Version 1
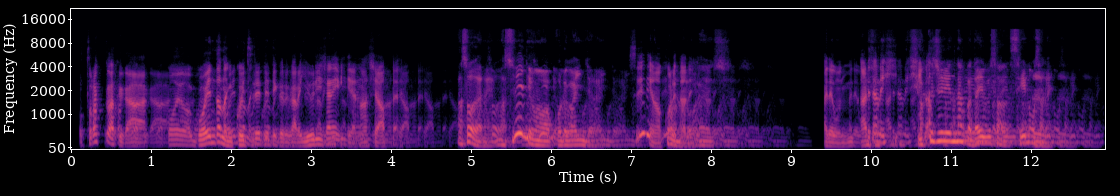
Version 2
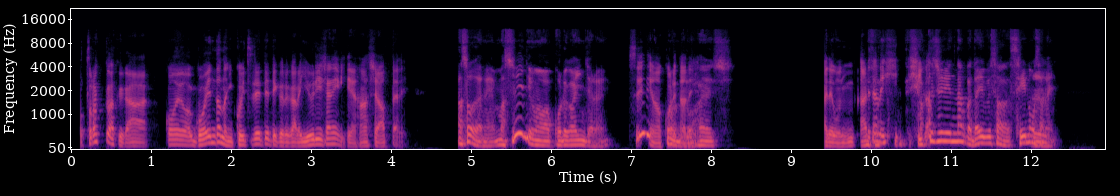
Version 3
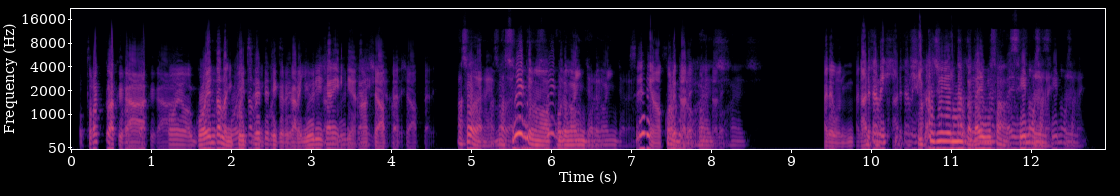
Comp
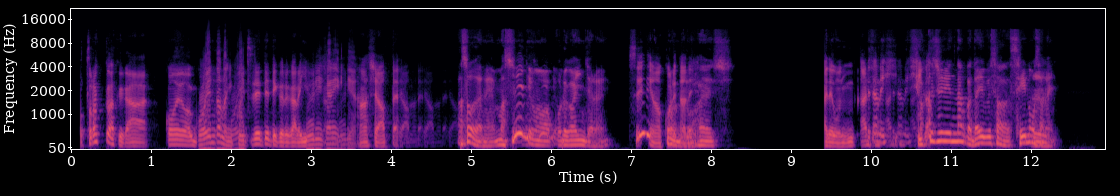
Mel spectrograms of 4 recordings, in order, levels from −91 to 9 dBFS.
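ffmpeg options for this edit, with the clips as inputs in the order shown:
-filter_complex "[2:a]asplit=2[a][b];[0:a]asplit=3[c][d][e];[1:a]asplit=6[f][g][h][i][j][k];[f]atrim=end=1.582[l];[a]atrim=start=1.578:end=2.202[m];[g]atrim=start=2.198:end=2.952[n];[b]atrim=start=2.948:end=3.592[o];[h]atrim=start=3.588:end=4.102[p];[c]atrim=start=4.098:end=4.882[q];[i]atrim=start=4.878:end=5.572[r];[d]atrim=start=5.568:end=6.152[s];[j]atrim=start=6.148:end=9.882[t];[e]atrim=start=9.878:end=10.572[u];[k]atrim=start=10.568[v];[l][m]acrossfade=d=0.004:c1=hsin:c2=hsin[w];[w][n]acrossfade=d=0.004:c1=hsin:c2=hsin[x];[x][o]acrossfade=d=0.004:c1=hsin:c2=hsin[y];[y][p]acrossfade=d=0.004:c1=hsin:c2=hsin[z];[z][q]acrossfade=d=0.004:c1=hsin:c2=hsin[aa];[aa][r]acrossfade=d=0.004:c1=hsin:c2=hsin[ab];[ab][s]acrossfade=d=0.004:c1=hsin:c2=hsin[ac];[ac][t]acrossfade=d=0.004:c1=hsin:c2=hsin[ad];[ad][u]acrossfade=d=0.004:c1=hsin:c2=hsin[ae];[ae][v]acrossfade=d=0.004:c1=hsin:c2=hsin"

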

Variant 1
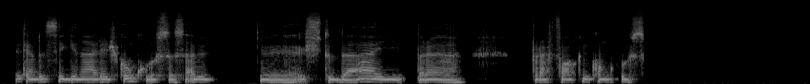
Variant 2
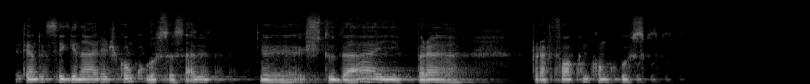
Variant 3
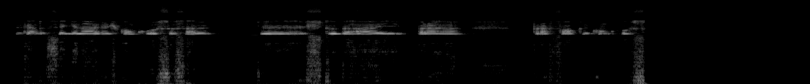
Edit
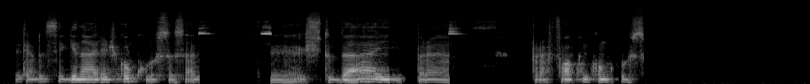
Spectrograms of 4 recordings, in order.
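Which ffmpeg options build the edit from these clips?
-filter_complex "[1:a]asplit=3[a][b][c];[2:a]asplit=2[d][e];[0:a]asplit=6[f][g][h][i][j][k];[f]atrim=end=0.702[l];[a]atrim=start=0.698:end=1.292[m];[g]atrim=start=1.288:end=1.992[n];[d]atrim=start=1.988:end=2.712[o];[h]atrim=start=2.708:end=3.412[p];[b]atrim=start=3.408:end=3.892[q];[i]atrim=start=3.888:end=4.492[r];[e]atrim=start=4.488:end=4.962[s];[j]atrim=start=4.958:end=5.652[t];[c]atrim=start=5.648:end=6.122[u];[k]atrim=start=6.118[v];[l][m]acrossfade=d=0.004:c1=hsin:c2=hsin[w];[w][n]acrossfade=d=0.004:c1=hsin:c2=hsin[x];[x][o]acrossfade=d=0.004:c1=hsin:c2=hsin[y];[y][p]acrossfade=d=0.004:c1=hsin:c2=hsin[z];[z][q]acrossfade=d=0.004:c1=hsin:c2=hsin[aa];[aa][r]acrossfade=d=0.004:c1=hsin:c2=hsin[ab];[ab][s]acrossfade=d=0.004:c1=hsin:c2=hsin[ac];[ac][t]acrossfade=d=0.004:c1=hsin:c2=hsin[ad];[ad][u]acrossfade=d=0.004:c1=hsin:c2=hsin[ae];[ae][v]acrossfade=d=0.004:c1=hsin:c2=hsin"

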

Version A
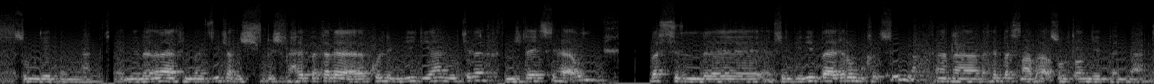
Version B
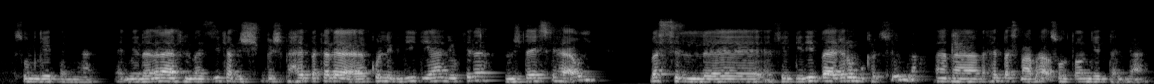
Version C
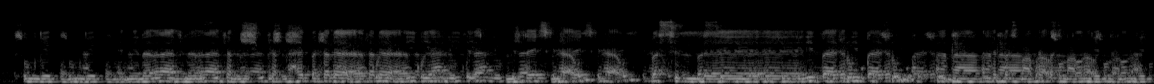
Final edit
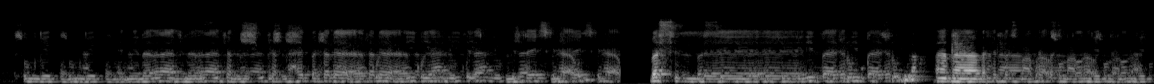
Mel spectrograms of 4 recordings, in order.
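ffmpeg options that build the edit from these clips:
-filter_complex "[1:a]asplit=2[a][b];[2:a]asplit=3[c][d][e];[c]atrim=end=6.202[f];[a]atrim=start=6.198:end=6.712[g];[d]atrim=start=6.708:end=9.052[h];[b]atrim=start=9.048:end=9.872[i];[e]atrim=start=9.868[j];[f][g]acrossfade=d=0.004:c1=hsin:c2=hsin[k];[k][h]acrossfade=d=0.004:c1=hsin:c2=hsin[l];[l][i]acrossfade=d=0.004:c1=hsin:c2=hsin[m];[m][j]acrossfade=d=0.004:c1=hsin:c2=hsin"

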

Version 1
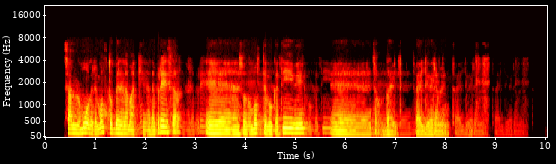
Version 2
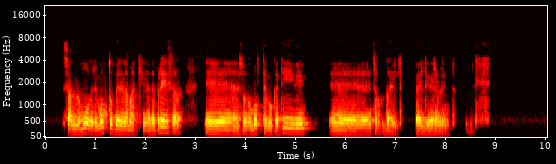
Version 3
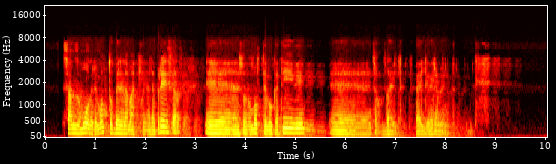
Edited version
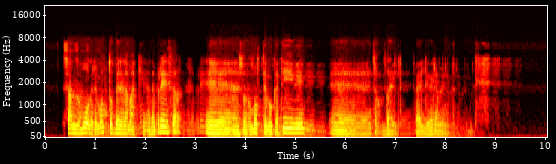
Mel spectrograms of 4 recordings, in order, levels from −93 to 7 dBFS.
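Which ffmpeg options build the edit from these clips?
-filter_complex "[0:a]asplit=2[a][b];[2:a]asplit=3[c][d][e];[c]atrim=end=1.802[f];[a]atrim=start=1.798:end=3.282[g];[d]atrim=start=3.278:end=7.072[h];[b]atrim=start=7.068:end=7.982[i];[e]atrim=start=7.978[j];[f][g]acrossfade=d=0.004:c1=hsin:c2=hsin[k];[k][h]acrossfade=d=0.004:c1=hsin:c2=hsin[l];[l][i]acrossfade=d=0.004:c1=hsin:c2=hsin[m];[m][j]acrossfade=d=0.004:c1=hsin:c2=hsin"

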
